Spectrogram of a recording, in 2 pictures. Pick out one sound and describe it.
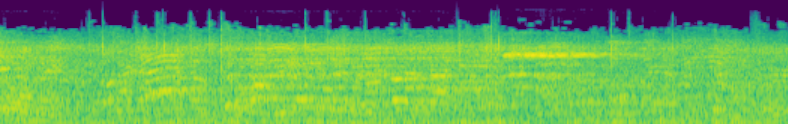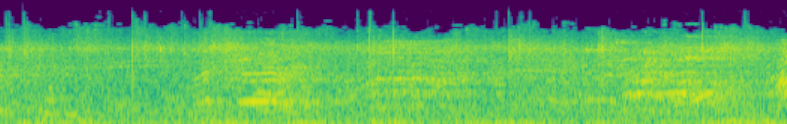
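A crowd of young spectators cheers and shouts in a large echoing gym.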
